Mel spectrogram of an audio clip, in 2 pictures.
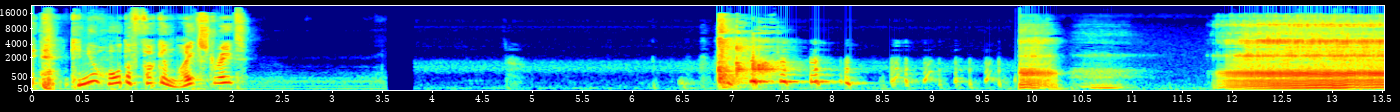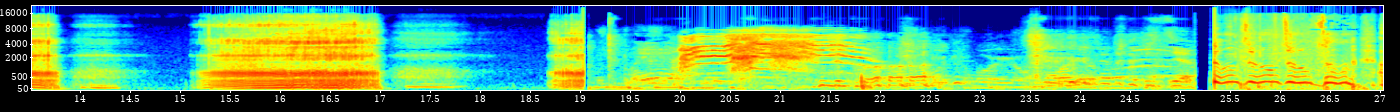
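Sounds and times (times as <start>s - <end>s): loud snoring: 9.9s - 11.0s, 11.8s - 14.4s, 15.1s - 17.8s, 18.7s - 19.1s.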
